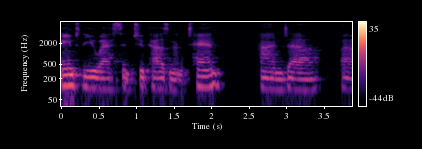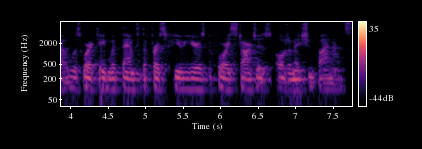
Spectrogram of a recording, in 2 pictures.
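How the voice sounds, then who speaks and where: Fairly low-pitched male speech at a moderate pace, with monotone, flat intonation and vocal fry. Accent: Irish. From Ireland, Dublin. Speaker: real estate investor and company founder. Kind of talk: interview.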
